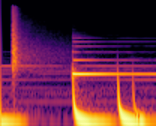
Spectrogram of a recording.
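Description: Electronic background music: deep bass hits that drop in pitch, a snare-like hit just after the start, and a held keyboard chord coming in about a second in.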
